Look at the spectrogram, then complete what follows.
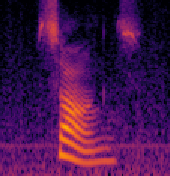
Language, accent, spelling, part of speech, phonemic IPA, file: English, US, songs, noun, /sɔŋz/, En-us-songs.ogg
- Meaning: plural of song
